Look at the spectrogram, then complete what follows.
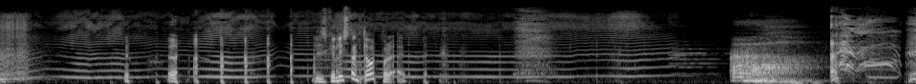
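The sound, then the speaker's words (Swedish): A long, drawn-out fart lasting about 58 seconds drones with a steady buzzing pitch, broken by rapid sputtering bursts midway, then gives way to a rougher, noisier blast near the end. A voice speaks briefly. “Man måste liksom hushålla med fjärten.”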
